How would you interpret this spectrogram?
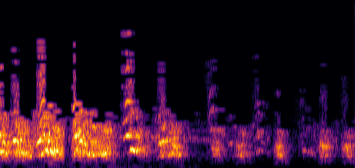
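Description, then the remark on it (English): Husky sled dogs, with the Eskimo lead dog King, bark and yip excitedly in quick, overlapping bursts, loud, with the barking continuing steadily for several seconds and no voices present; in the Yukon. “Our King, swiftest and strongest of Eskimo lead dogs, blazed the trail through storm and snow for Sergeant Preston as he meets the Challenge of the Yukon.”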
